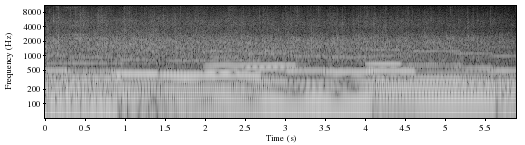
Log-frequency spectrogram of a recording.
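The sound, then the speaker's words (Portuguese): Steady audience applause for the Lord, a dense crackling wash of clapping, running under sustained keyboard chords that shift pitch a few times, with no one speaking. “Olha, você quer aplaudir ao Senhor?”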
